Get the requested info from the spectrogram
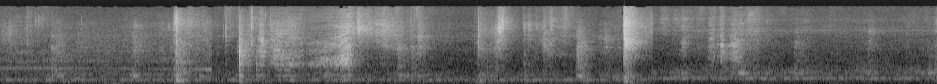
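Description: A kitchen knife cutting a raw salmon fillet on a wooden cutting board: about four sharp knocks of the blade on the board, the loudest about six seconds in, with soft handling sounds of the fish in between, over a faint steady hum.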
